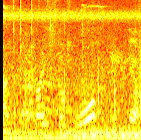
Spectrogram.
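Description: Children's voices calling and chattering across a field hockey practice, with a few sharp clicks of hockey sticks tapping balls, over a steady low hum.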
